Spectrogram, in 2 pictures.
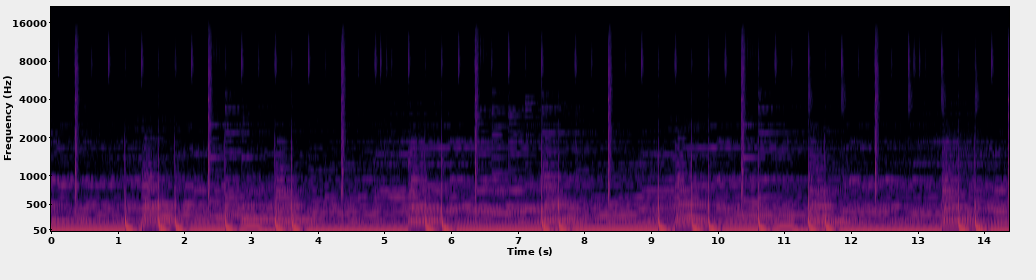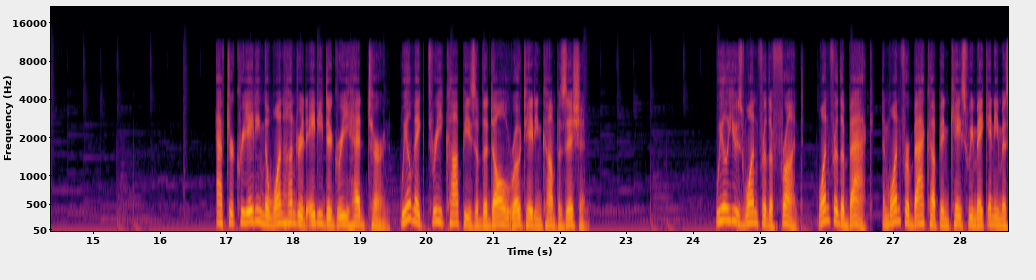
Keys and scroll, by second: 3.3 space, 7.0 Home, 8.9 Home, 9.3 End, 9.9 Home, 12.2 Home, 13.8 Home, 15.5 super+s, 20.5 super+s, 21.7 super+d, 23.3 super+d, 24.5 Down, 25.1 Return, 25.6 Right, 25.9 BackSpace, 27.2-28.6 typing.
